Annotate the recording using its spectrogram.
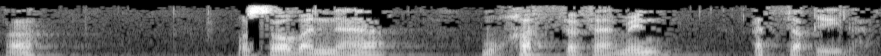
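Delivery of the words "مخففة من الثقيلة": ordinary talk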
